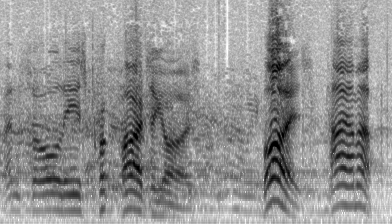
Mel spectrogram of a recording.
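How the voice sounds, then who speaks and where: A muffled old radio recording with a crowd behind carries a folksy Western lawman. He is firm and gruff in manner, with a slightly high voice, in 1930s radio style. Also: big pitch swings, takes it slowly. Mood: stern.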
